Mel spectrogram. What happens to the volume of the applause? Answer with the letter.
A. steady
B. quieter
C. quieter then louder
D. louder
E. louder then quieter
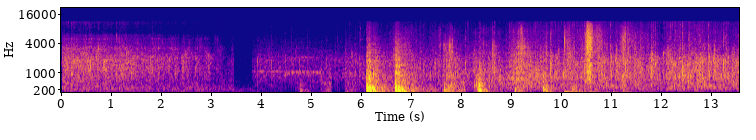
C.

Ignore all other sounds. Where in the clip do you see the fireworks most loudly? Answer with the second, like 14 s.
6 s.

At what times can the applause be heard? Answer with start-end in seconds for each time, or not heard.
0.0-13.5.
